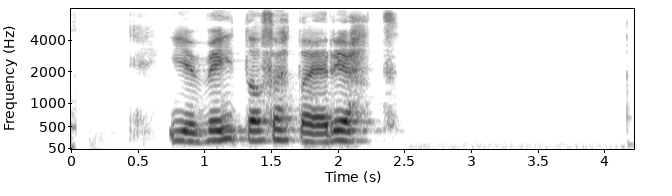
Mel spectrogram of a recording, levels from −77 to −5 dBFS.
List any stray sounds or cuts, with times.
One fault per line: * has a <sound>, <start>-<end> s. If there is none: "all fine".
all fine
